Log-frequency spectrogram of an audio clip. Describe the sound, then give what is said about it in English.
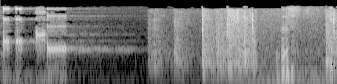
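Over a thin, telephone-quality line, a few electronic beeps and a held tone give way to a loud, rushing whoosh of noise that surges and swells for several seconds. “Here's another just unscreened where they're going to hear the whoosh.”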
